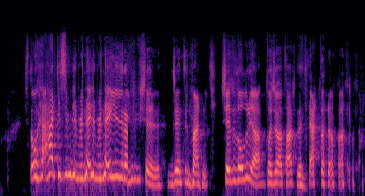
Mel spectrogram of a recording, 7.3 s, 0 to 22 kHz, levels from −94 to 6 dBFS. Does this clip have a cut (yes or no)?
yes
